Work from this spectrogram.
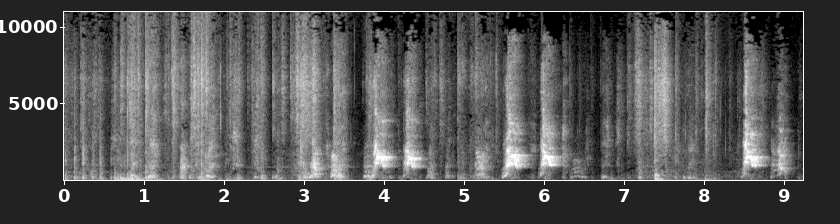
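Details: Puppies yapping in short, sharp, high barks, a few loose ones early and then a cluster of bright yips between four and nine seconds, with a human voice murmuring at the start.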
